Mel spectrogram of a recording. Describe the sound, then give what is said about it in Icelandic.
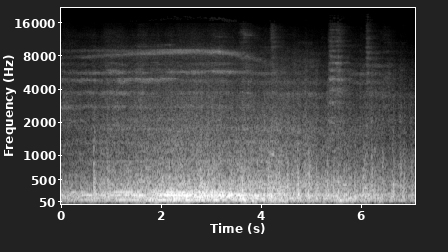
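Trains rolling into Waverley Station in Edinburgh: a continuous rumble of wheels on track with thin, high wheel squeal running through it. The noise swells toward the middle and eases slightly near the end. “Lestirnar aka inn á hina frægu Waverley Station”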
